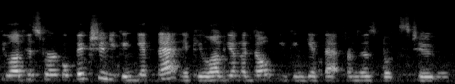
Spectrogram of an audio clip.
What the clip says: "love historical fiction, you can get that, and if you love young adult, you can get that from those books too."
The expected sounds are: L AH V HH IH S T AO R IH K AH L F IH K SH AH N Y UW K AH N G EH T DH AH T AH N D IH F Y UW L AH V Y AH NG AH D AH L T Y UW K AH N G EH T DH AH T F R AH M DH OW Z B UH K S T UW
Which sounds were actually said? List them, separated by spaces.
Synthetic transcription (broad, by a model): L AH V HH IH S T AO R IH K L F IH K SH AH N Y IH K AH N G EH T DH AH T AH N IH F Y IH L AH V Y AH NG AH D AH L T Y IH K AH N G EH T DH AH T F R AH M DH OW Z B UH K S T UW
